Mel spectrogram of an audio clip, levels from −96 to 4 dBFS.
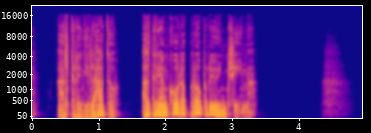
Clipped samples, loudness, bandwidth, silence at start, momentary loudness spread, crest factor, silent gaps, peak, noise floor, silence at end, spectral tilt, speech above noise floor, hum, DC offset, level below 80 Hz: under 0.1%; -18 LUFS; 16.5 kHz; 0 s; 15 LU; 18 dB; none; -2 dBFS; under -90 dBFS; 1.6 s; -6.5 dB/octave; over 74 dB; none; under 0.1%; -32 dBFS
